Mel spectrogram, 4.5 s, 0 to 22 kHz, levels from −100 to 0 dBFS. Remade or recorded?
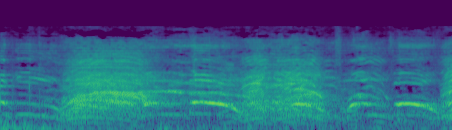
remade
